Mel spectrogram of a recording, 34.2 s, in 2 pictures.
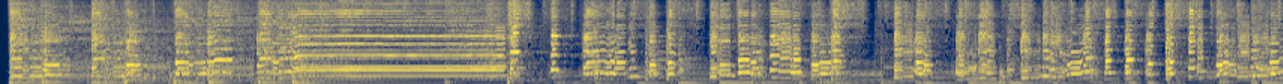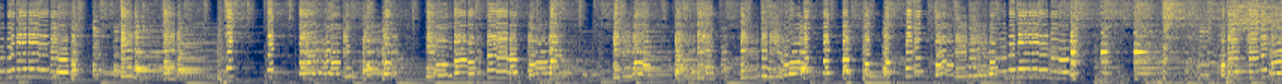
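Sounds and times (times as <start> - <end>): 
blues music: 0.1 - 34.2.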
